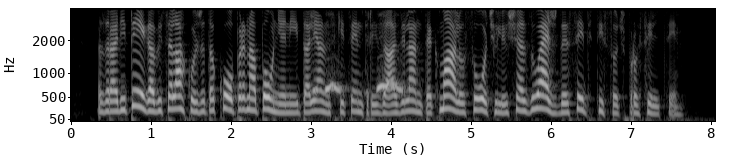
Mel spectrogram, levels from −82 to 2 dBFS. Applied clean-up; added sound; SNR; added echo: none; Bird vocalization, bird call, bird song; 5 dB; none.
